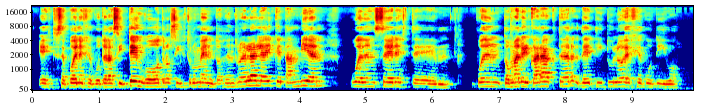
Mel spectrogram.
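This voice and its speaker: Audible room echo surrounds a woman speaking at a fairly slow pace. Her pitch is medium, with fairly even intonation. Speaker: teacher. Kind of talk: recorded lecture.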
